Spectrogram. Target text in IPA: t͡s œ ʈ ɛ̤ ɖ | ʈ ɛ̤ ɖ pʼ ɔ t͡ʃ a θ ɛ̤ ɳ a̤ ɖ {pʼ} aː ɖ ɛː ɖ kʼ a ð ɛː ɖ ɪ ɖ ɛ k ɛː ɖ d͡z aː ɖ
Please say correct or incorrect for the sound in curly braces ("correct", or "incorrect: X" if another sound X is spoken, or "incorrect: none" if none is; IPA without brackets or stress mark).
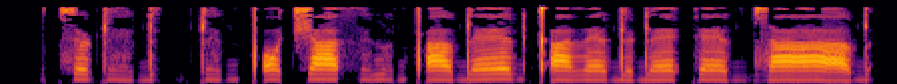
correct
